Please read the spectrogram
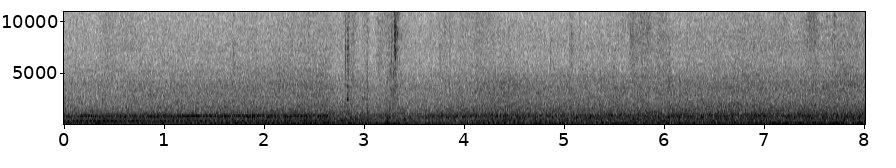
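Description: Engine and road noise of a Peugeot car heard from inside its cabin while driving: a steady low hum.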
